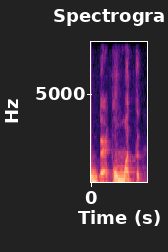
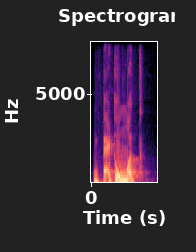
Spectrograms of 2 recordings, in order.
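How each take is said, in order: First: High, quick urging; a raised, pressing call to stop sitting; urgent plea. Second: बैठो मत stretched out slowly, higher and louder, each word hit; बैठो मत said very slowly and louder, stress on बैठो; slow stressed repeat. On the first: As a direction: push them to get up. Urging viewer not to sit idle. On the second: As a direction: drag out बैठो मत with weight on बैठो. Repeats the plea, drawn out. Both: Real, not acted.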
